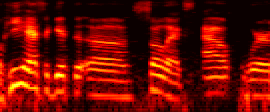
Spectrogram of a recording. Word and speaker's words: Solex: How you pronounce it? The Rolex or Kotex or Solex. Solex?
